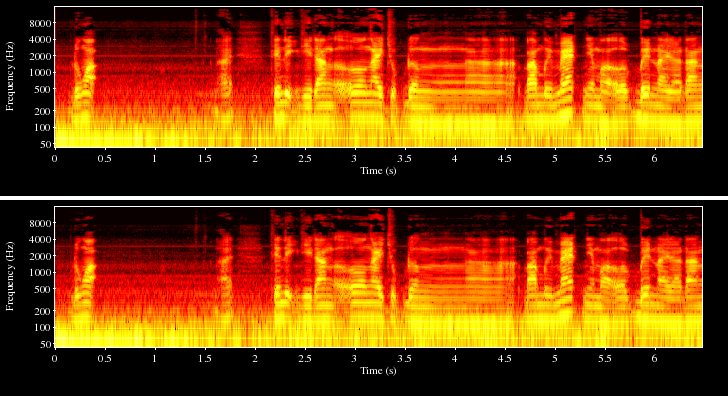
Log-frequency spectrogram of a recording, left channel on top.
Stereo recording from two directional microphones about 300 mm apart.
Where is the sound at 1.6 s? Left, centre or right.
Centre.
